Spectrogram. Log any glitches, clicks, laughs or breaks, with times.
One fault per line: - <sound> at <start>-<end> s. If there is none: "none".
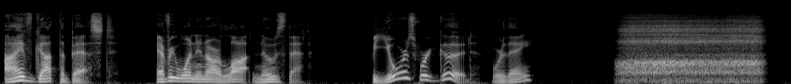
- breath at 6.1-7.7 s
